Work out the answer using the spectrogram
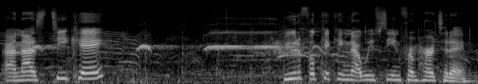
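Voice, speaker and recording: A woman's voice: medium pitch, lively intonation, normal speed, a crowd in the background, noisy background. A woman commentating live on a rugby match at an outdoor ground, explaining the play in an upbeat way.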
